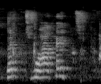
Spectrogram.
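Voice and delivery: high-pitched urgent plea to stop; frantic retold plea. Passenger on the Vespa telling the driver to stop, frantic and high.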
